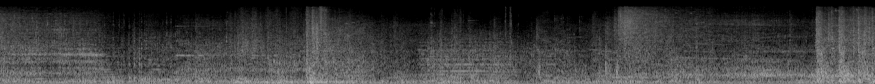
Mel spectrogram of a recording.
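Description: Bowgun fire in Monster Hunter World, aimed at a monster's face in the Rotten Vale: a dense, continuous barrage of loud gunshot-like blasts and booms with a few sharper bursts, mixed with game effects and no talking.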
